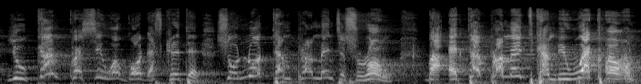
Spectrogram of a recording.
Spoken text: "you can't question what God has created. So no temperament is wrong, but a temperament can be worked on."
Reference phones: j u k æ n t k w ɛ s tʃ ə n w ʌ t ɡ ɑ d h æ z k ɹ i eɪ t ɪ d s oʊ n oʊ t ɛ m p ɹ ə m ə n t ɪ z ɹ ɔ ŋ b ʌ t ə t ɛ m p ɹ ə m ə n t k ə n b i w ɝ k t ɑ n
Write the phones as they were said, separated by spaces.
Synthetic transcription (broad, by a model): j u k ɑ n k w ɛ s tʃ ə n w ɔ t ɡ ɑ d h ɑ s k ɹ i eɪ t ɪ d s oʊ n oʊ t ɛ m p ɹ ə m ə n t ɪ s ɹ ɔ ŋ b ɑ t ə t ɛ m p ɹ ə m ə n t k ə n b i w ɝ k ɑ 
